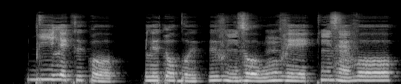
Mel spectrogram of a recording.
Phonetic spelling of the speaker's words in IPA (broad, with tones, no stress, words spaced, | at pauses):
biː˦ le˦kɨ˦k͡po˨ | lɨ˧ɗo˧ɡʷɨ˨ | ɨ˦vĩ˨˦zoː˧ wũ˦veː˧ kĩ˦zɛ̃˨˦ voː˦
